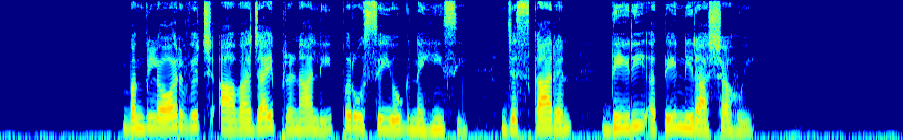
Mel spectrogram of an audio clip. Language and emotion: Punjabi, sad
